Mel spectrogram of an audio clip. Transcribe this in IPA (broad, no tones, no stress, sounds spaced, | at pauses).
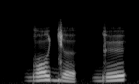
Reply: ɡ ɔ ɟ ə | ɡ ʏ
